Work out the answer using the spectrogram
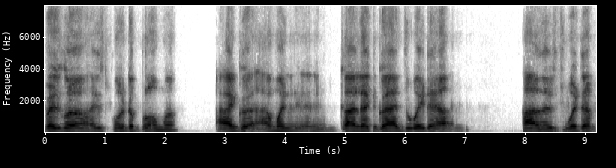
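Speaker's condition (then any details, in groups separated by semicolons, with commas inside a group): Cerebral palsy; wheelchair over the years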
